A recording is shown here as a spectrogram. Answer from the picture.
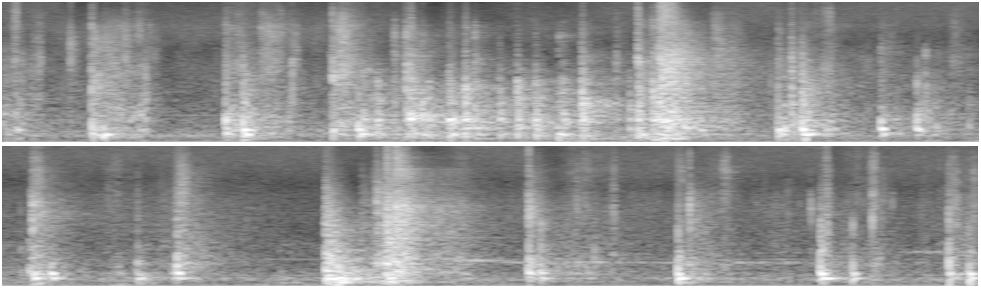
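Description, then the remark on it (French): A door off a large hallway is opened into a spacious living room, a busy series of wooden thunks, latch clicks and knocks spread across several seconds, with no voices. “Puis ouvre une porte.”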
